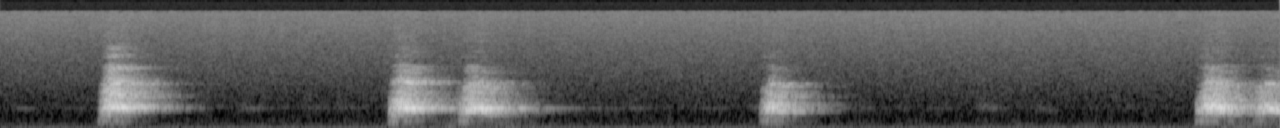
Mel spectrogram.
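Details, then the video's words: Sealyham Terrier barking indoors behind a door: five short, sharp barks, a pair among them, separated by quiet pauses of one to two seconds. "Sealyham Terrier Barking Behind Door, Interior"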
